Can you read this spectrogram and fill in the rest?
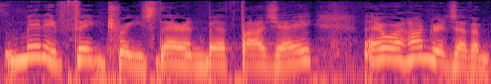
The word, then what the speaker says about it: Bethphage: And he was in Bethphage, B E T H P H A G E we would pronounce that pronounce that Beth Page in our day and time.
